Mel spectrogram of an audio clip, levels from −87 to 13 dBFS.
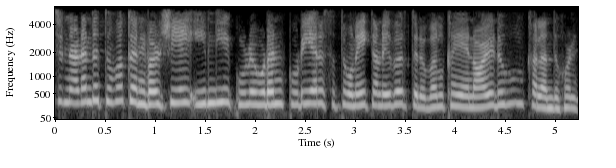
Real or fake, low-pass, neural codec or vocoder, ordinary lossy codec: fake; 5.4 kHz; codec, 16 kHz, 1 kbps, X-Codec, HuBERT features, trained on balanced general audio; none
